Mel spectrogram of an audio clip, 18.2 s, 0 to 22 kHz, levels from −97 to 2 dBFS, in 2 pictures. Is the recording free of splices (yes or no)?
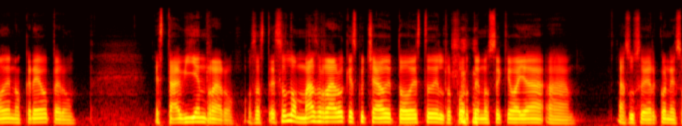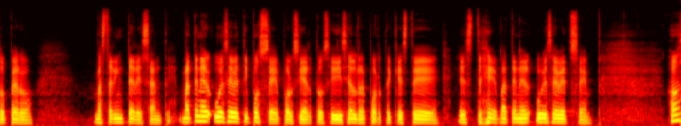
no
